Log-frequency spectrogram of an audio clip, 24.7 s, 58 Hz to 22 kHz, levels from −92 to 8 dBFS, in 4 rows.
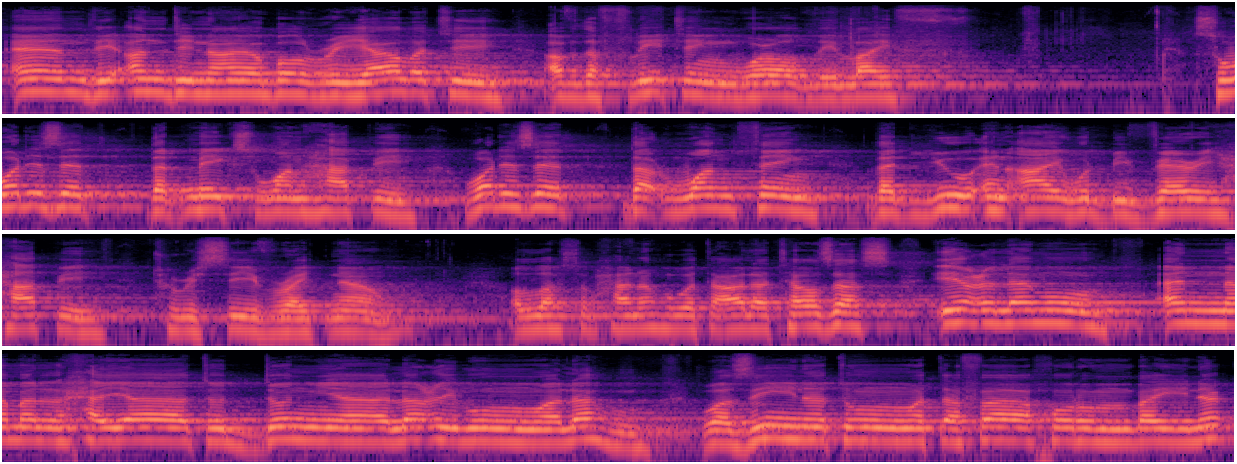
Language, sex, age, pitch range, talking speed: English, male, 40-59, 150-190 Hz, 95 wpm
